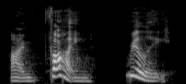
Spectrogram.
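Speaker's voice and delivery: insist, with the voice cracking. A narrator's reading. Bilbo insists to the royals he is fine, voice cracking. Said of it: "when his voice cracked".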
